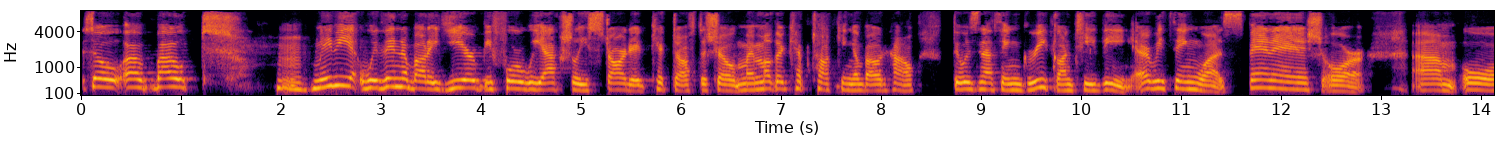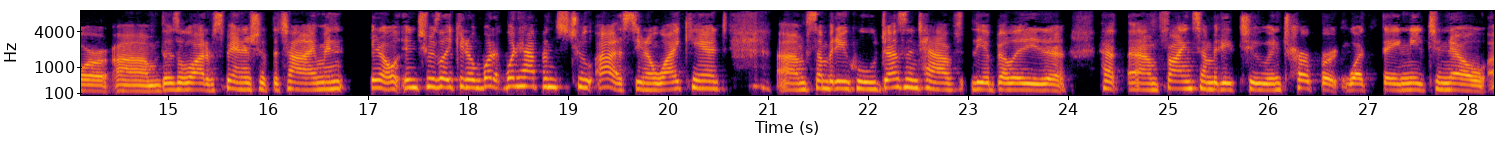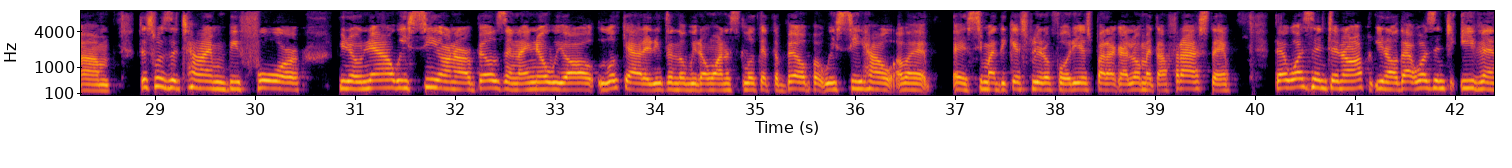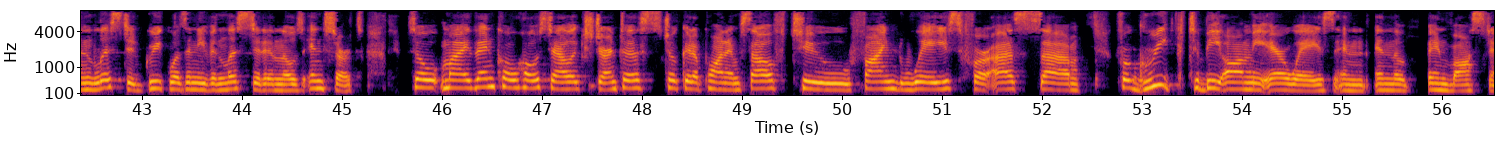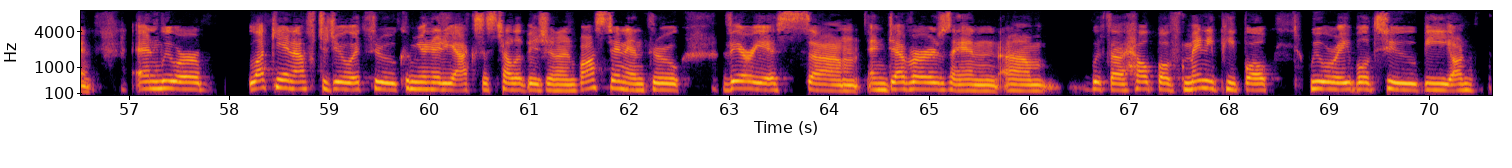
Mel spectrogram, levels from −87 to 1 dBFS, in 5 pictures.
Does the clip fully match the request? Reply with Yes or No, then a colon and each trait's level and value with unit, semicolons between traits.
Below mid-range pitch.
No: high, 195 Hz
